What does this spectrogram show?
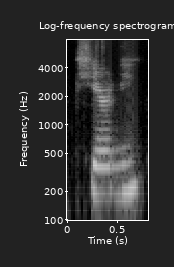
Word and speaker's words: Kearney: Kathy Kearney, I think is how you say your last name. Yes, that's right.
